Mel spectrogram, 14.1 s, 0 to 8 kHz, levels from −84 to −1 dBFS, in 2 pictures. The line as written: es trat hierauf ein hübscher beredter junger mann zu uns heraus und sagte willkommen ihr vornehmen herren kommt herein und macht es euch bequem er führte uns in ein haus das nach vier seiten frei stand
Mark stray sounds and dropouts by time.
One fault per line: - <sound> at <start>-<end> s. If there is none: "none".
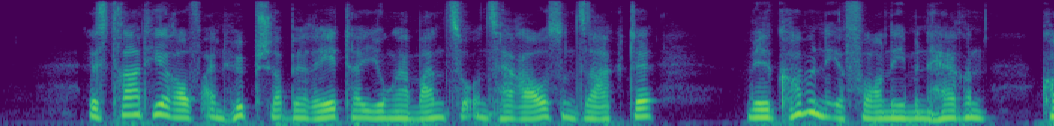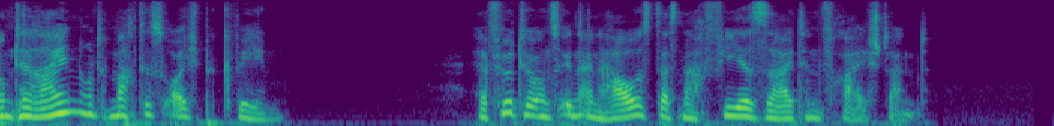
none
